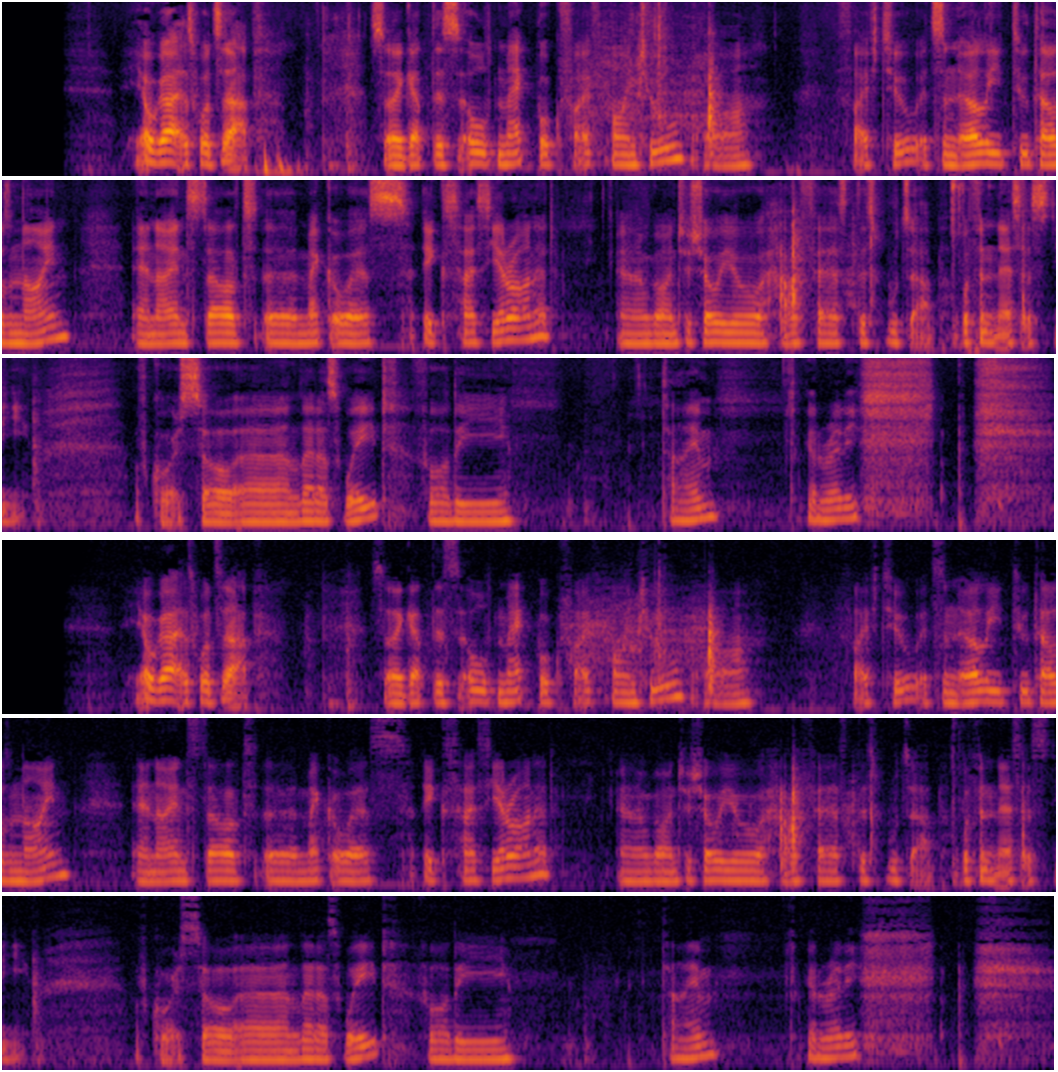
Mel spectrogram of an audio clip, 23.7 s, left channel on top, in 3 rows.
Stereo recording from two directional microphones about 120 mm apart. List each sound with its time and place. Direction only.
0.9 s speech: 40° left (ahead or behind)
2.3 s a sound: 85° left
3.0 s speech: 50° left (ahead or behind)
4.6 s speech: 60° left (ahead or behind)
6.3 s speech: 40° left (ahead or behind)
7.0 s speech: 65° left (ahead or behind)
11.1 s speech: 40° left (ahead or behind)
12.0 s speech: 55° left (ahead or behind); by 19.6 s 30° left (ahead or behind)
20.7 s speech: 30° left (ahead or behind)
21.6 s a sound: 30° left (ahead or behind)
